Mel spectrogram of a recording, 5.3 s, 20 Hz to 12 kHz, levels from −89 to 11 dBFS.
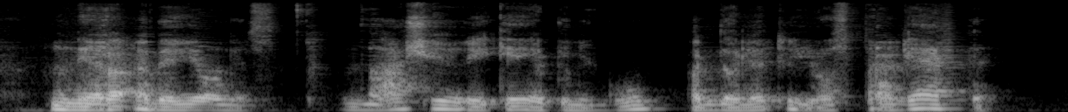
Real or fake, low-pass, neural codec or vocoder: fake; 10.8 kHz; codec, 44.1 kHz, 3.4 kbps, Pupu-Codec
